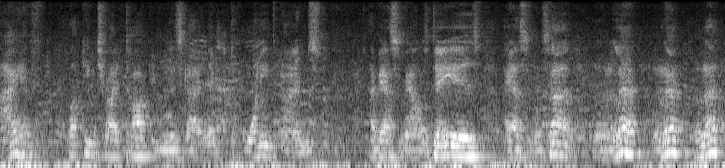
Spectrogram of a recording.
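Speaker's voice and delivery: low, soft retold complaint; hushed, low-pitched venting; confiding aside. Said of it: "he pulled Nikki aside".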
